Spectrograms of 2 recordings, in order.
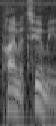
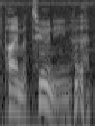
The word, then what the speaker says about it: Pymatuning: was saying it wrong I was saying it pat tuming It's Pat tuning oops there you go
